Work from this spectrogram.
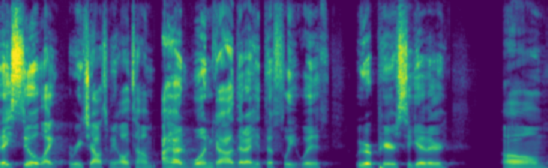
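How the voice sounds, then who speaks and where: On a very clean recording with a silent background, a woman with an American accent speaks at a very deep, low pitch with ordinary pitch variation. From US South, Mississippi. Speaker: Marine drill instructor. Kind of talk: casual chat. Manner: halting.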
